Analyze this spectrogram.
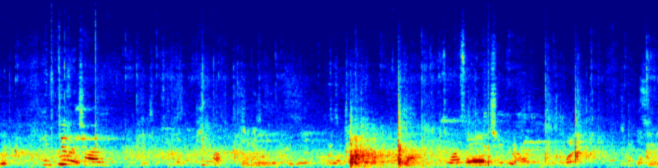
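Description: Table tennis balls click against paddles and tables in a large echoing hall.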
